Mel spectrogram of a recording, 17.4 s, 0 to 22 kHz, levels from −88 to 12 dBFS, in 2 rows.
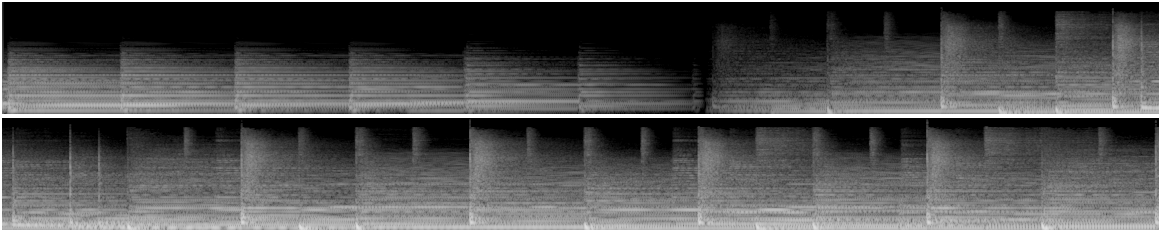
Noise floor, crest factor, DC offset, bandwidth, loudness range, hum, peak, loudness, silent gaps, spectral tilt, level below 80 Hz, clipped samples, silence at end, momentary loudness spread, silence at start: -51 dBFS; 16 dB; under 0.1%; 14.5 kHz; 16 LU; none; 0 dBFS; -16 LUFS; none; -6.5 dB/octave; -20 dBFS; under 0.1%; 0 s; 15 LU; 0 s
